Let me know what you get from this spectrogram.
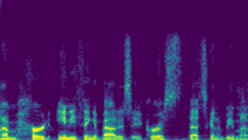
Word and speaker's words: Icarus: Is that Icarus or is that how you Icarus. – Pronounce Icarus? Boy.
